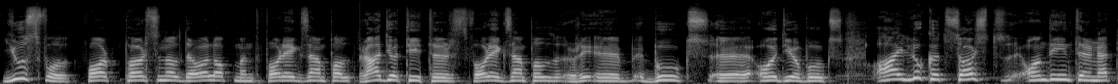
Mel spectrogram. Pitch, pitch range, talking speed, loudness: 175 Hz, 160-195 Hz, 125 wpm, -22 LUFS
